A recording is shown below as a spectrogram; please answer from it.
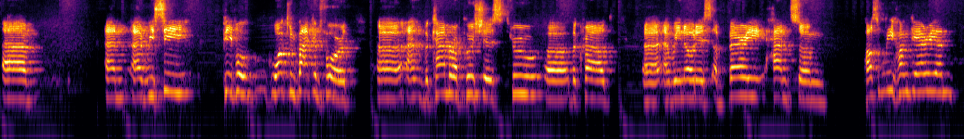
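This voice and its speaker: A man's voice: high-pitched, steady tone, unhurried, sharp tone, echoey room, faint music behind, low-quality recording. A man reading his screenplay aloud at a comedy table read, stumbling, hesitant and apologetic.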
